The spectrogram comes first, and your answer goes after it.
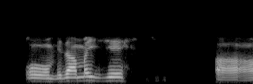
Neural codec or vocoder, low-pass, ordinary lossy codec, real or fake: none; 3.6 kHz; none; real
